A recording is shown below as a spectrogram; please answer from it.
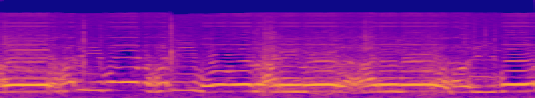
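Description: Kirtan: a man's voice chanting a slow melody in long held notes, sliding between pitches.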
